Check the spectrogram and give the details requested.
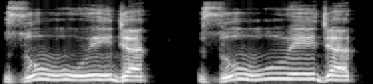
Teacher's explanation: زا کو واو میں سختی کے ساتھ ملائیں گے کیونکہ واو کے اوپر تشدید ہے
